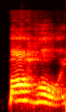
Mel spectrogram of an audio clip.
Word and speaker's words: butthole: You're not saying it right. It's butthole. You got to drop the T.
